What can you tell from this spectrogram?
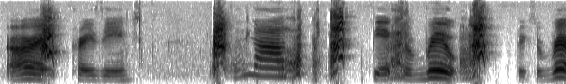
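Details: Female pet Chihuahua called crazy by her owners gives a rapid run of high, strained, tonal yaps and whining barks in clusters, each about half a second long, with brief pauses between bursts and human voices mixed in.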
